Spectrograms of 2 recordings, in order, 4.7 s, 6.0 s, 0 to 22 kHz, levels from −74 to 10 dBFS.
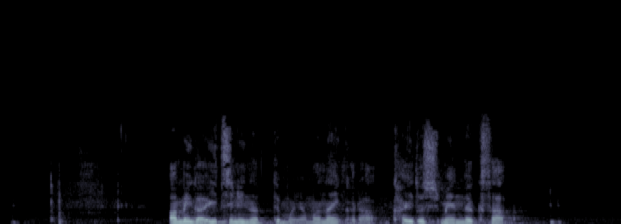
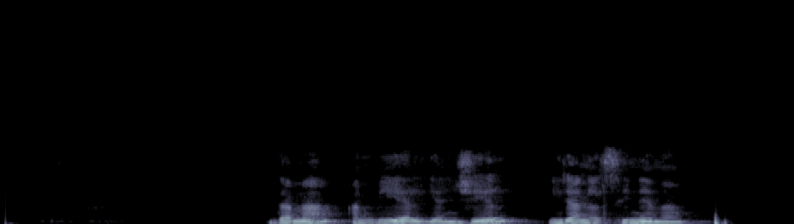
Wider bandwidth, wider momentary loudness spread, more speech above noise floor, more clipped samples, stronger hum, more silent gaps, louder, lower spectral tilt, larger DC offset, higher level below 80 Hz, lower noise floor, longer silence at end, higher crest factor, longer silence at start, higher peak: first, 11 kHz vs 7.8 kHz; about the same, 10 LU vs 11 LU; second, 33 dB vs 60 dB; neither; neither; neither; about the same, -27 LUFS vs -26 LUFS; about the same, -6 dB/octave vs -6.5 dB/octave; neither; second, -72 dBFS vs -56 dBFS; second, -60 dBFS vs -84 dBFS; about the same, 0.5 s vs 0.5 s; about the same, 20 dB vs 18 dB; second, 0.45 s vs 2 s; about the same, -8 dBFS vs -10 dBFS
